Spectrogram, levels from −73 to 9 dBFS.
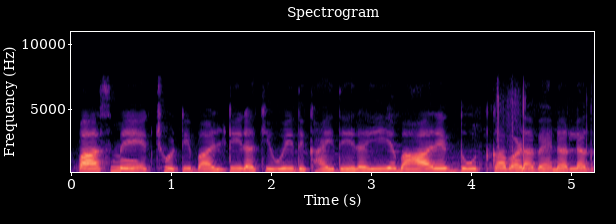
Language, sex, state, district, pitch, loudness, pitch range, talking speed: Hindi, female, Haryana, Rohtak, 200 Hz, -19 LUFS, 185-210 Hz, 205 wpm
